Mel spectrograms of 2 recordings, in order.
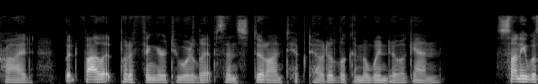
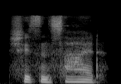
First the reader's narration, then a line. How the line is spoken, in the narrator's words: Violet murmured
